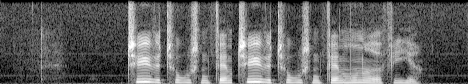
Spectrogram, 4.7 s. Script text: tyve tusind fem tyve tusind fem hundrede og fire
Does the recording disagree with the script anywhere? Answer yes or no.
no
